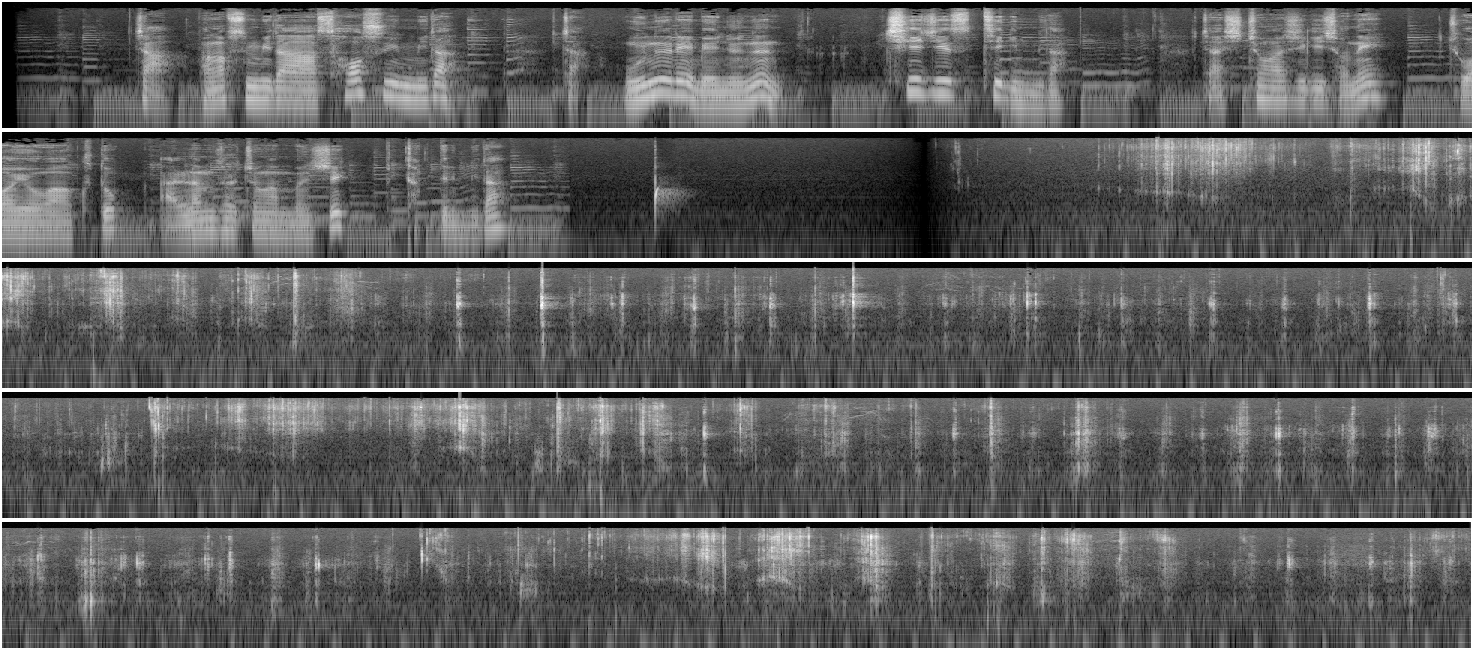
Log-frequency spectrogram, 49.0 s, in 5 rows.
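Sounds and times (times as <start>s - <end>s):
crunchy biting and chewing: 17.1s - 48.9s.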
